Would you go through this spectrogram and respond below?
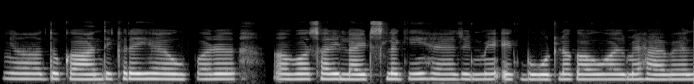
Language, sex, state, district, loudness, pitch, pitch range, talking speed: Hindi, female, Punjab, Pathankot, -13 LUFS, 245 Hz, 235-250 Hz, 165 wpm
